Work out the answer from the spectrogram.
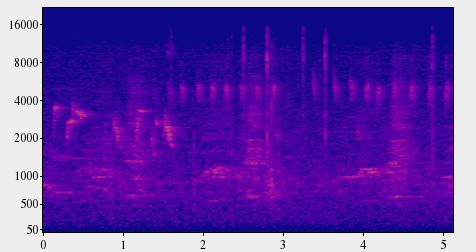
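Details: Caged decoy red-whiskered bulbul at a bird trap, January 2018: a burst of quick, bright warbled notes early on, then quieter, amid steady high-pitched pulsing insect ticks and soft rural noise.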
